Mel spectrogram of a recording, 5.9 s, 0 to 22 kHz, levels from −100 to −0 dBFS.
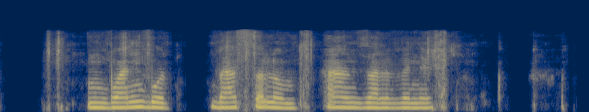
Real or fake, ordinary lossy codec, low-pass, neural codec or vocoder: fake; AAC, 32 kbps; 7.2 kHz; codec, 16 kHz, 4.8 kbps, FACodec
